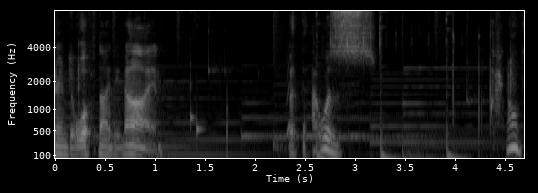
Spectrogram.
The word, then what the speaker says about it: Wolfe: And most people don't know, like they assume the spelling of my last name is the normal spelling of wolf. So it almost takes advantage of that. Like I said, most people aren't going to spell my last name with an E at the end, which is how it is pronounced and spelled.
